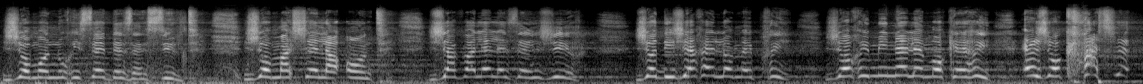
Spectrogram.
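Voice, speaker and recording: On stage in a large hall at a live event, a woman recites dramatic spoken-word poetry in an extremely high, pushed, bright voice. Her delivery is slow, emphatic and declamatory, with rising and falling phrases, and the recording is echoey with background noise.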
